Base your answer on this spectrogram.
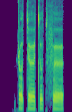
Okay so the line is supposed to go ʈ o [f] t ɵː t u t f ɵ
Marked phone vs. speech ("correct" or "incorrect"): incorrect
